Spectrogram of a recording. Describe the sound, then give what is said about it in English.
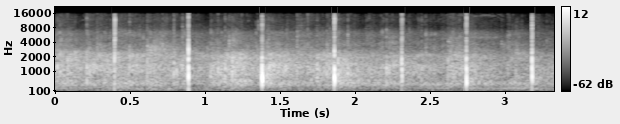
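Several people clap together in a steady, evenly spaced rhythm, about seven sharp hand claps standing out above a softer wash of scattered applause. “Yeah, we might as well, look, let's give people a clap too.”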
